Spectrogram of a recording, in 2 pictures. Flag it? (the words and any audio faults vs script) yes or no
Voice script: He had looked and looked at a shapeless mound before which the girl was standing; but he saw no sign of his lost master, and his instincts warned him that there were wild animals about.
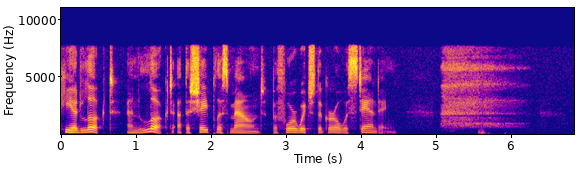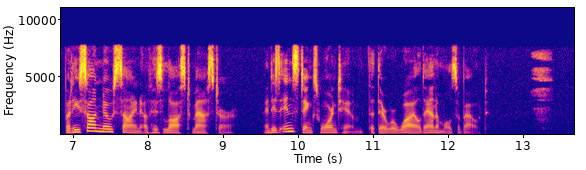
yes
